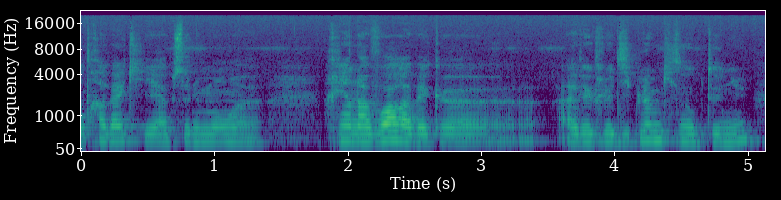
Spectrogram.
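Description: Speaking at a very fast pace, the woman keeps to a medium pitch. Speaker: junior notary office employee. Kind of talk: documentary interview. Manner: hesitant, many filler sounds.

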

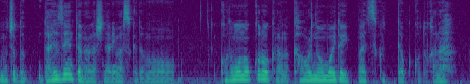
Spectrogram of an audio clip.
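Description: A man speaks very fast in a somewhat breathy, fairly high voice with a dark, mellow tone, his pitch swinging very widely and his loudness rising and falling a lot. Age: 40s. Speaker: incense ceremony school heir. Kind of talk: radio interview.

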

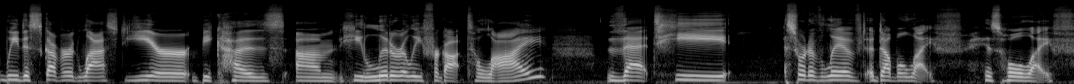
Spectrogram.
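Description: At a very slow pace, a woman speaks at medium pitch in a monotone, flat way. The recording is very clean, with a silent background. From Miami, US. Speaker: TV writer. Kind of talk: casual interview chat.

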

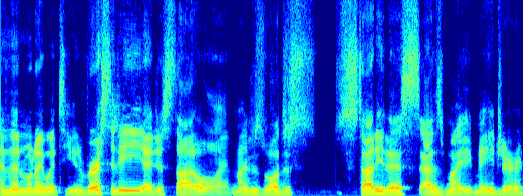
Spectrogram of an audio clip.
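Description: A man speaks in a normal speaking voice at medium pitch, keeping his intonation fairly even. His pace is fairly quick, with hardly any pauses. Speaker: podcast co-host. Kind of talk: casual chat.

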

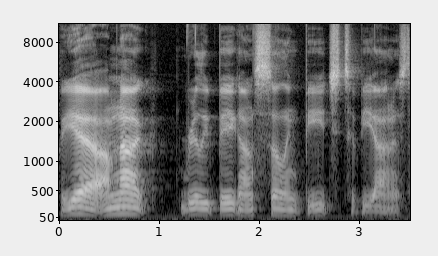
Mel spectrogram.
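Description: A man speaks with an American accent and lively intonation. His very deep, low pitch carries vocal fry. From US Midwest. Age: 20s. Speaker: music producer and YouTuber.

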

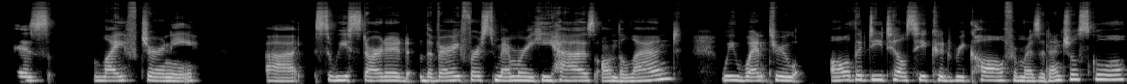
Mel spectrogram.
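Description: Medium in pitch, a woman speaks at a fairly slow pace with fairly even intonation. Her loudness stays very even. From Canada, British Columbia Sunshine Coast. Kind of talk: interview. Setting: remote call.

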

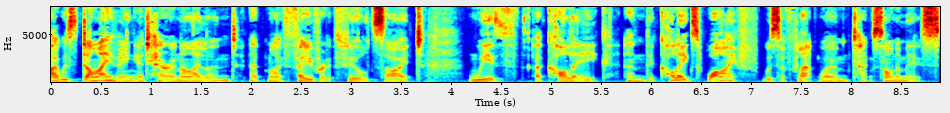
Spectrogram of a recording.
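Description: A woman with an English accent speaks fairly slowly in a very deep, low voice with ordinary pitch variation, on a very clean recording with a silent background. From England. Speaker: chemistry professor. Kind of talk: interview.

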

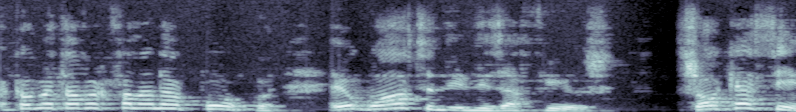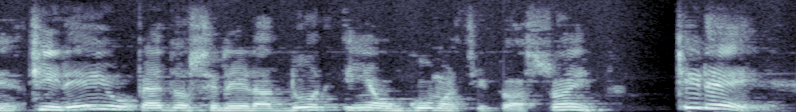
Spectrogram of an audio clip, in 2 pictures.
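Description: This man has a high pitch with very wide swings. He keeps a moderate pace and very even loudness. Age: 50s. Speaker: entrepreneur and investment agent. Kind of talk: interview.

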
